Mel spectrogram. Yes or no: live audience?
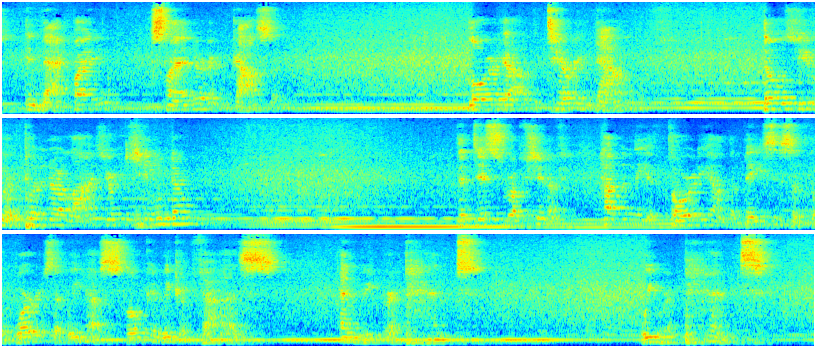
yes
